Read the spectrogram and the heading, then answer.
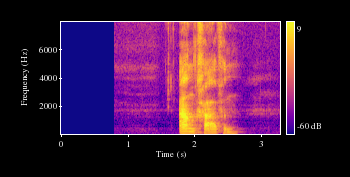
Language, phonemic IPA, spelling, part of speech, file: Dutch, /ˈaŋɣavə(n)/, aangaven, verb, Nl-aangaven.ogg
- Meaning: inflection of aangeven: 1. plural dependent-clause past indicative 2. plural dependent-clause past subjunctive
